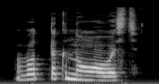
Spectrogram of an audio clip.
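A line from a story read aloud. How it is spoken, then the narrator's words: Inner groan. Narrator (Russian): я мысленно простонала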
